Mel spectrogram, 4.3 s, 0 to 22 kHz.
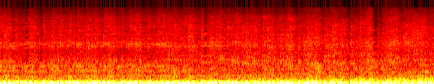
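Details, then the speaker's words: V8 after a repair, warming up: deep, steady idle with even low rumble, no miss or tapping; vacuum now holds where it should (was about 7-8 before), though owner feels it still sounds a little rough; normal idle. "I already have good vacuum my vacuum staying up where it needs to be before is like seven eight"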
